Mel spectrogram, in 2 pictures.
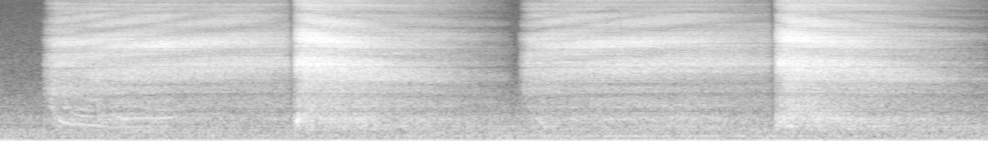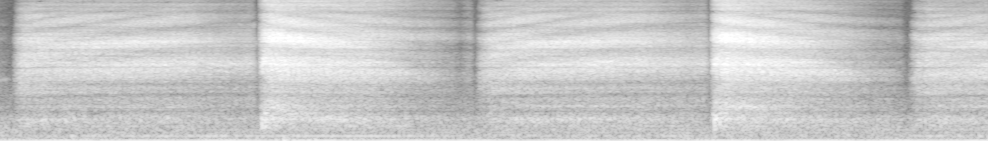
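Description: Slow, forceful breaths through the nose during a breathing exercise repeat in a steady cycle, each strong airy exhale swelling then fading, about eight breaths in twenty seconds, clear with no talking.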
